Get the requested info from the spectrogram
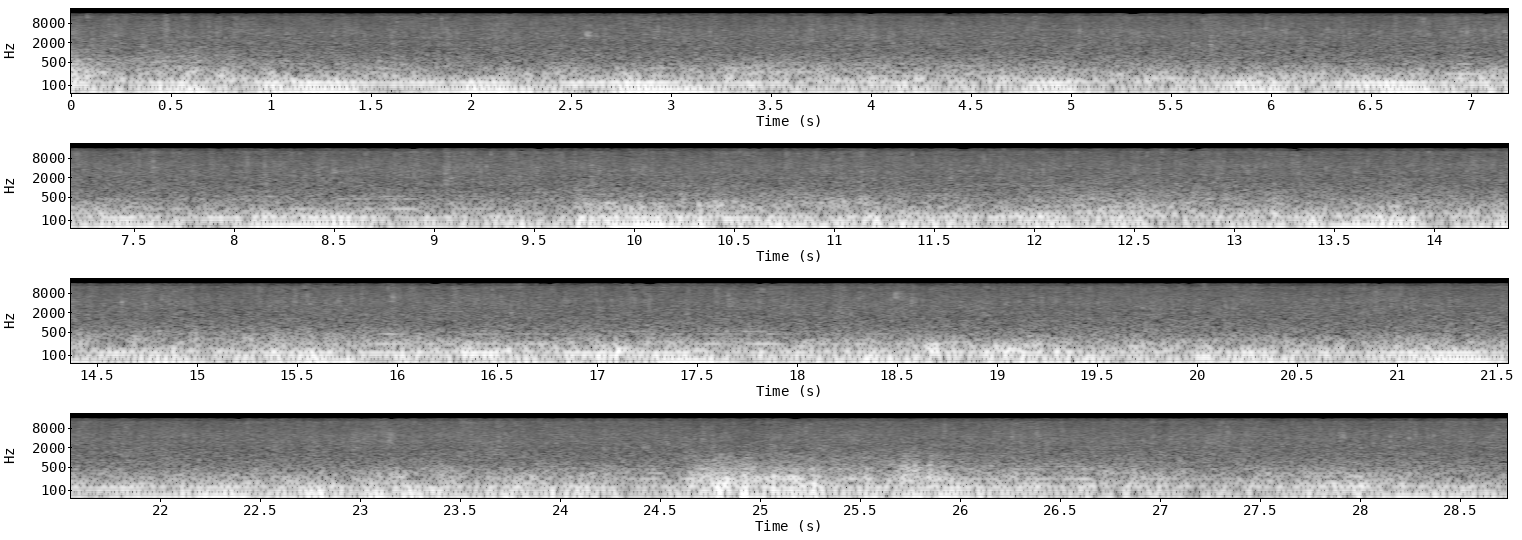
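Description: Recorded rain falling steadily, with low thunder rumbling that swells and fades throughout.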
